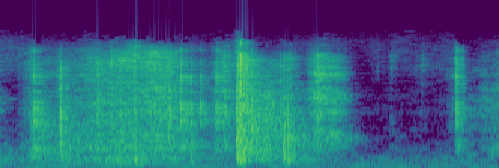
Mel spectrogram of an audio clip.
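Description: A second man gasps and groans in strain.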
